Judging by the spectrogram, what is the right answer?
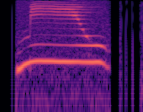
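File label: "miu1", Cantonese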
